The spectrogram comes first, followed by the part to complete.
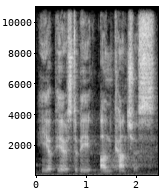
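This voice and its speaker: An actor voicing a quirky ship's computer in a sci-fi audio drama, clipped and formal with a dry mischievous streak. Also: male voice, on the low side, fairly even intonation, measured pace, bright, forceful tone, in a large hall, low-quality recording. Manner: clipped, formal machine-like announcements. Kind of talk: science fiction audio drama acting.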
